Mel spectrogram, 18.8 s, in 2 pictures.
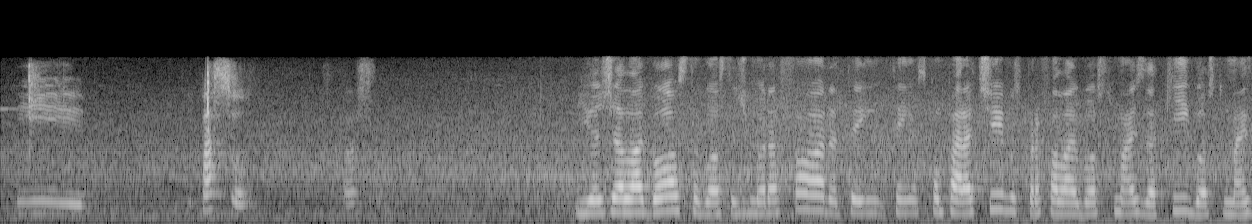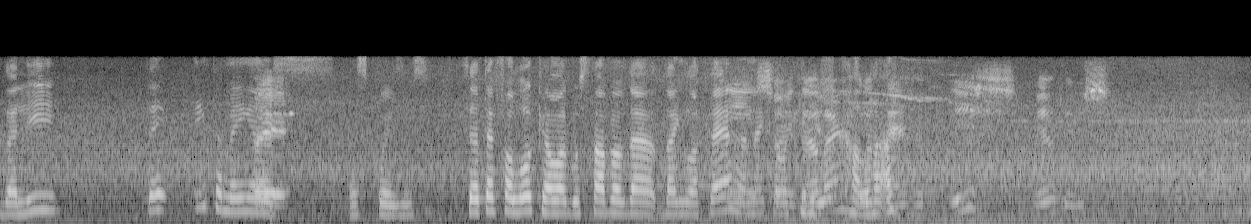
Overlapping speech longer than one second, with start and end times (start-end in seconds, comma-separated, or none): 14.8-16.1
